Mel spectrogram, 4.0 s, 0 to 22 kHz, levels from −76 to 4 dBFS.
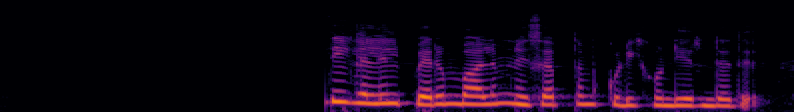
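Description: A clipped start after a pause arrives at 1.47 s, when speech resumes after 1.47 s of silence from the top of the clip. The playback device appears to have powered down or lost lock during that quiet stretch, so it needed time to come back. The first 0.16 s of sound, until 1.63 s, never reaches the output. The speech bursts in abruptly from nothing with its opening sounds cut off.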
